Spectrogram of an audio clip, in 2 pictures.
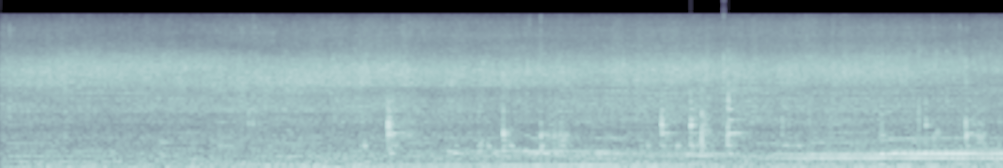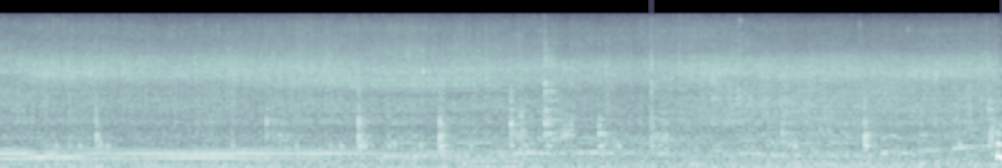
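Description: Chicken keema frying with onions in a pan sizzles steadily and loudly, with a spoon scraping and stirring through the mince in occasional clicks and scrapes.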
